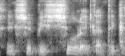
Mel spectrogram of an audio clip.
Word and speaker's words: Čolić: Okay, somebody told me how to pronounce uh the last name and I think it should be Shulik and not Coic. It should be Shulik.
